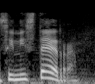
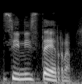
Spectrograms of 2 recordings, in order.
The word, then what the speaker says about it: Sinisterra: Y entonces aquí la pregunta de Fran Sinisterra. Hoy lo dije bien porque ayer Frank me escribió que siempre decía mal su apellido. Frank Sinisterra.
